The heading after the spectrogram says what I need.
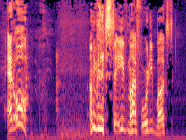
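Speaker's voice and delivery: loud, high-pitched, worked-up angry rant.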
